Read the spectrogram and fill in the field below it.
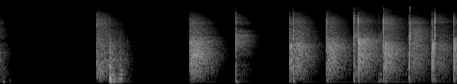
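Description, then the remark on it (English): Hands clap loudly and sharply with no voices: a few slow, spaced claps, then a quicker run of about half a dozen claps in a steady rhythm. “There's your final clap.”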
